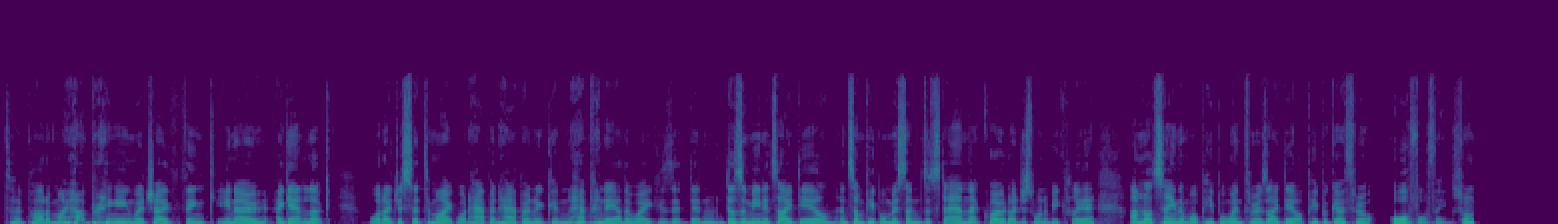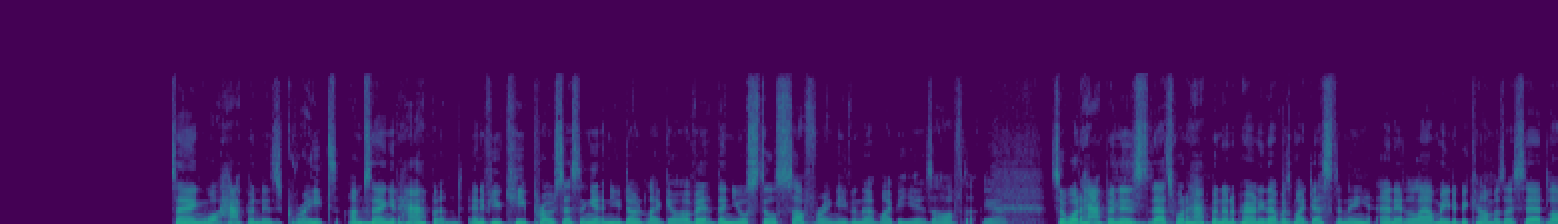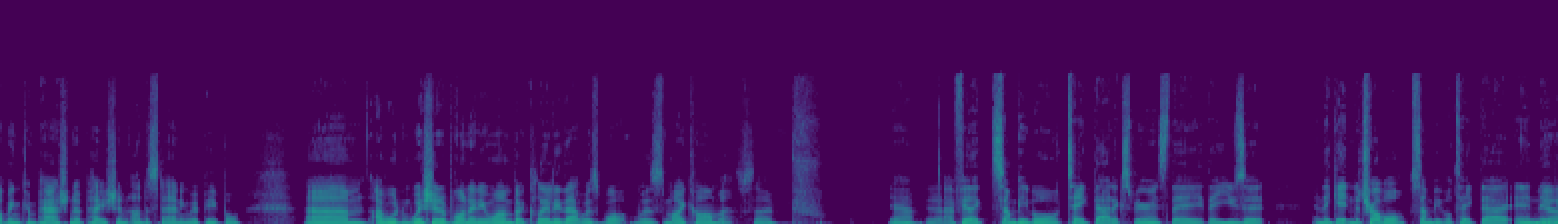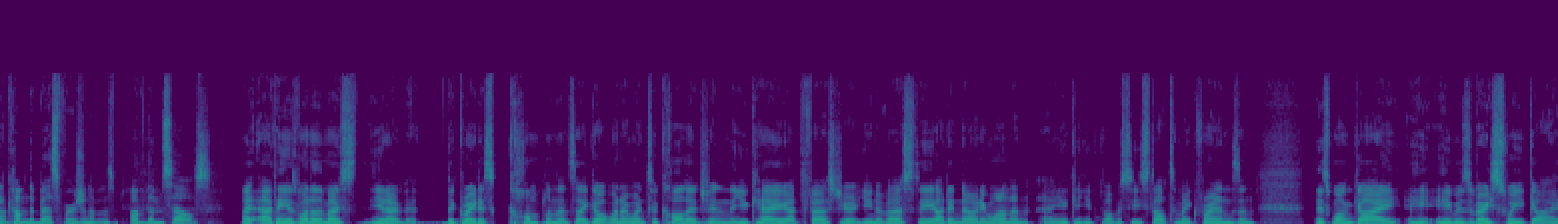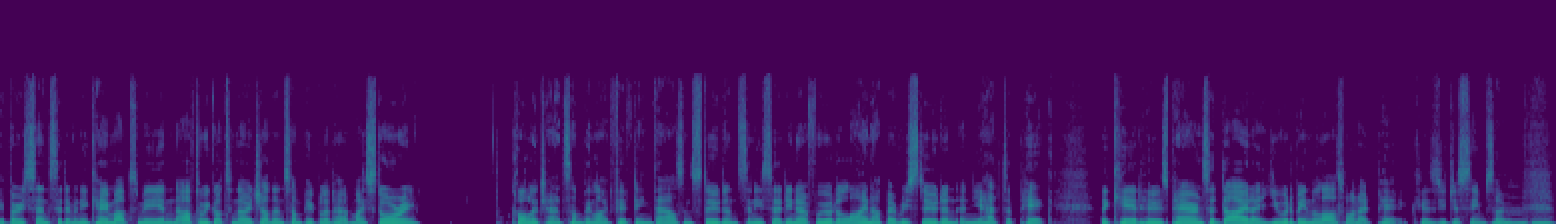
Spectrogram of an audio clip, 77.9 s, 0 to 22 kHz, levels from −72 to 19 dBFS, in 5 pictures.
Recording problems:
audio cutting out; at 15 s for 2.5 s

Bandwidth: 14.5 kHz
